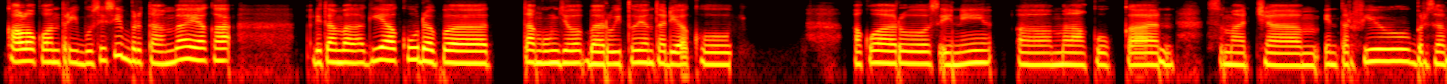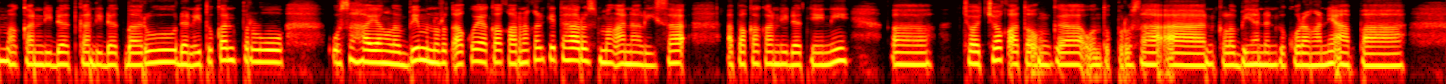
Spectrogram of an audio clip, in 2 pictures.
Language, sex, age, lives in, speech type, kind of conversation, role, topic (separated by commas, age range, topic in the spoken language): Indonesian, female, 25-29, Indonesia, conversation, advice, user, Bagaimana cara meminta kenaikan gaji setelah bekerja lama di perusahaan?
